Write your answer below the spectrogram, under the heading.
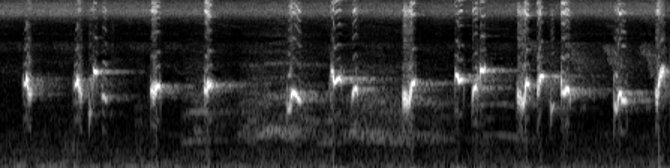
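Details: Sooty-headed bulbul in morning song, 'ropel' style: loud, clear whistled notes, some slurred downward, some rising, given in quick bursts with brief gaps, against a steady faint high hiss.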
